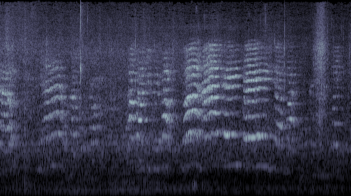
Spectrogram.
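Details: Kittens calling for food: many clear, high, wavering mews overlapping almost continuously, with short gaps between bursts and a faint background hiss.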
